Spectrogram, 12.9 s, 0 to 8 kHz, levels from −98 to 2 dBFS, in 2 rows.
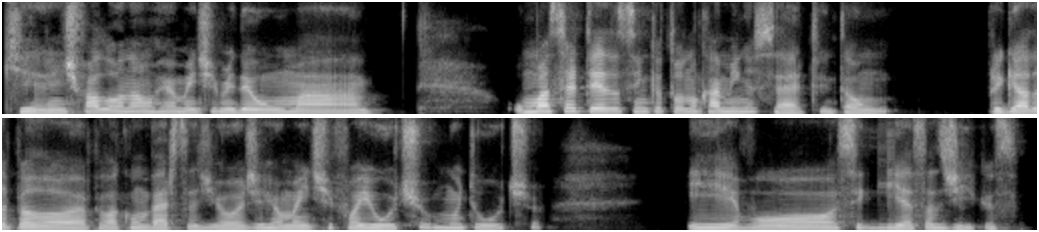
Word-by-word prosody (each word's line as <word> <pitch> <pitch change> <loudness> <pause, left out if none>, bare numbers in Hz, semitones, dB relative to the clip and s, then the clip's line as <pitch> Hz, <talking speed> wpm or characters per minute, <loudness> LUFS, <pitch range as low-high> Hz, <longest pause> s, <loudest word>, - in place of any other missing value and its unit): que 210 -2 0
a 185 - 0
gente 190 +1 +2
falou, 205 0 +2
não, 215 -1 +1
realmente 205 0 -2
me 200 -1 +1
deu 195 0 +3
uma 190 -2 +1 0.9
uma 220 +1 +7
certeza, 225 -1 +4
assim, 220 0 0
que 220 - -5
eu - - -7
estou 210 -1 -3
no 205 - -1
caminho 210 +1 +1
certo, 170 -6 -1
então 185 0 -3 0.6
obrigada 210 0 +3
pela 200 -3 +2
pela 190 0 -4
conversa 185 -2 -2
de 185 - -6
hoje, 180 +3 -2
realmente 190 0 -2
foi 205 -1 -1
útil, 200 +4 -1
muito 225 -2 -4
útil, 220 +5 -6 0.9
e 205 0 0
vou 200 +1 0
seguir 210 -2 -2
essas 200 +2 -2
dicas. 185 0 -5
200 Hz, 160 wpm, -23 LUFS, 190-210 Hz, 0.9 s, uma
